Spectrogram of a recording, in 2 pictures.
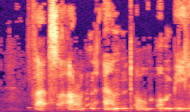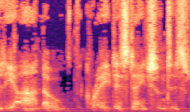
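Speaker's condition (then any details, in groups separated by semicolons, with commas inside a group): Spasmodic dysphonia; no known cure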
